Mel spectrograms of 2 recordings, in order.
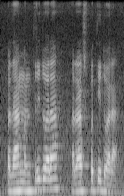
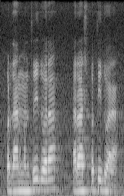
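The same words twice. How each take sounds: The two takes are said the same way.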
